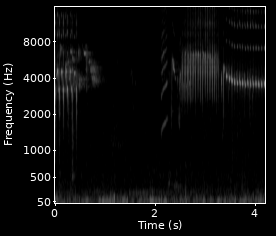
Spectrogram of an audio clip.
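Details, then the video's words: Canary song opening with a rapid stuttered note series, a pause, sharp upswept notes, a dense buzzy roll, then a long pulsed whistle. "Canary Singing"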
